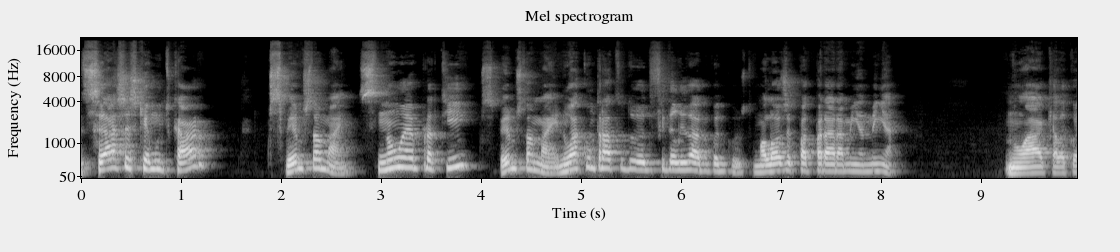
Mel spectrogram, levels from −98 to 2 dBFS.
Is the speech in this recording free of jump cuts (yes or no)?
yes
